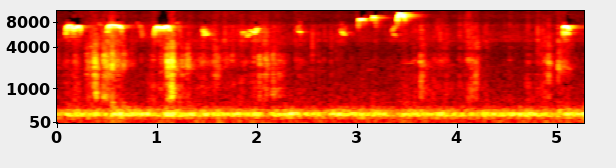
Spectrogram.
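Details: Orphaned tit chicks, six days old, hand-fed at a wild bird rescue in Brilon, Sauerland, Germany, 25 May 2024; rapid series of very high, thin, slightly rising squeaks and trills, repeated about twice per second, over a steady low hum.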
